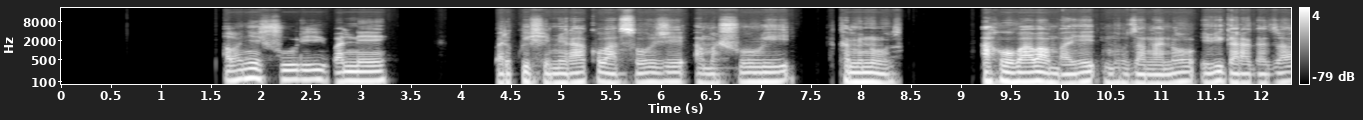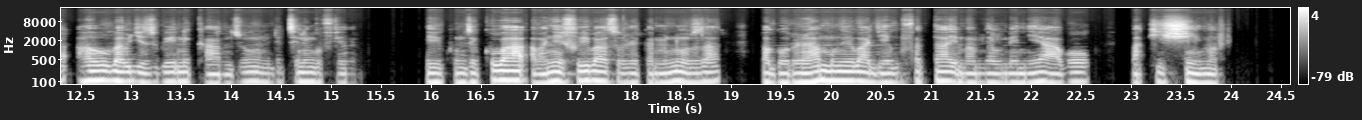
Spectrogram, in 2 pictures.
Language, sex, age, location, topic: Kinyarwanda, male, 25-35, Nyagatare, education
